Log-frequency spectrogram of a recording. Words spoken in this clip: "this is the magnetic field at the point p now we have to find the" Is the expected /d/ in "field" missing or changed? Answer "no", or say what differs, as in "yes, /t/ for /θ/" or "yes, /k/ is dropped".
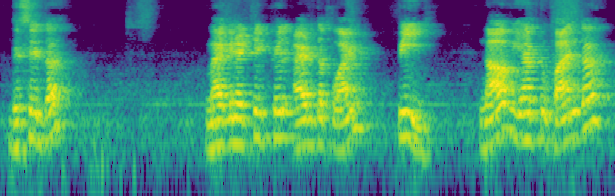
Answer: yes, /d/ is dropped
